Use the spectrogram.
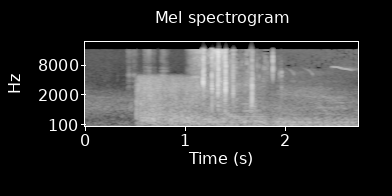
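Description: A fireworks sound effect: a sudden whooshing burst erupts, followed by sharp crackling pops and sizzling sparkles that fade slowly, loud with no voices.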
